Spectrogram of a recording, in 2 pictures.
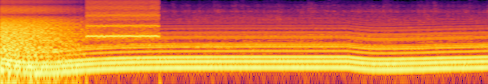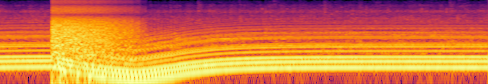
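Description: A buzzy electronic engine drone hums steadily, dipping and rising in pitch.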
